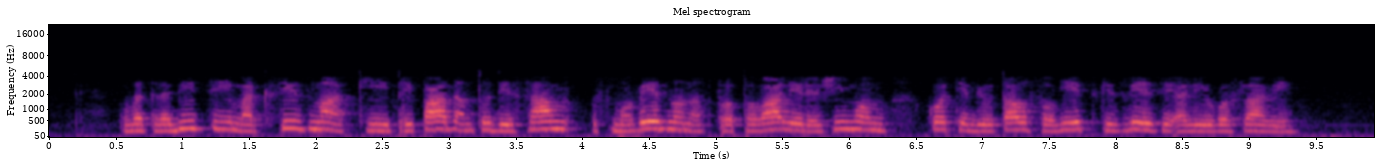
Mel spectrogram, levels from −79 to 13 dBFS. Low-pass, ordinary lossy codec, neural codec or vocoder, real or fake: 19.8 kHz; AAC, 16 kbps; vocoder, 44.1 kHz, 128 mel bands, Pupu-Vocoder; fake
